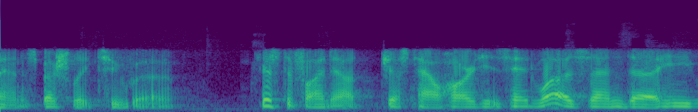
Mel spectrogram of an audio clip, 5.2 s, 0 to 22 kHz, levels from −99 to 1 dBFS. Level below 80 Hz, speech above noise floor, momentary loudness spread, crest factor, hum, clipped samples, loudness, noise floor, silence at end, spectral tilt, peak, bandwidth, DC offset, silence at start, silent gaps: -78 dBFS; 32 dB; 7 LU; 18 dB; none; under 0.1%; -31 LUFS; -63 dBFS; 0 s; -8 dB/octave; -12 dBFS; 3.9 kHz; under 0.1%; 0 s; none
